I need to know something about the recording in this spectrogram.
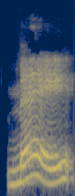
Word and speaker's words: Mae: May, in fact, it's spelled MAE, is an acronym for Memory Assistant Experience.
